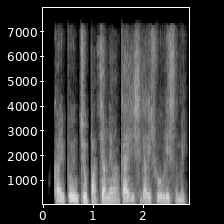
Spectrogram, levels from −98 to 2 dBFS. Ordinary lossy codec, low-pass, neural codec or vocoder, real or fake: AAC, 32 kbps; 7.2 kHz; codec, 16 kHz in and 24 kHz out, 0.4 kbps, LongCat-Audio-Codec, fine tuned four codebook decoder; fake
